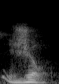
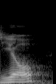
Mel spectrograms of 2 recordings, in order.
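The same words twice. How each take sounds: First: It begins with a 'sh' sound. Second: It begins with a 'y' sound. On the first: "In Argentinian Spanish is" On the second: "in Castilian or in Mexican Spanish is"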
